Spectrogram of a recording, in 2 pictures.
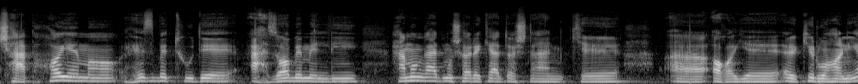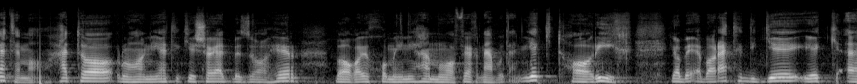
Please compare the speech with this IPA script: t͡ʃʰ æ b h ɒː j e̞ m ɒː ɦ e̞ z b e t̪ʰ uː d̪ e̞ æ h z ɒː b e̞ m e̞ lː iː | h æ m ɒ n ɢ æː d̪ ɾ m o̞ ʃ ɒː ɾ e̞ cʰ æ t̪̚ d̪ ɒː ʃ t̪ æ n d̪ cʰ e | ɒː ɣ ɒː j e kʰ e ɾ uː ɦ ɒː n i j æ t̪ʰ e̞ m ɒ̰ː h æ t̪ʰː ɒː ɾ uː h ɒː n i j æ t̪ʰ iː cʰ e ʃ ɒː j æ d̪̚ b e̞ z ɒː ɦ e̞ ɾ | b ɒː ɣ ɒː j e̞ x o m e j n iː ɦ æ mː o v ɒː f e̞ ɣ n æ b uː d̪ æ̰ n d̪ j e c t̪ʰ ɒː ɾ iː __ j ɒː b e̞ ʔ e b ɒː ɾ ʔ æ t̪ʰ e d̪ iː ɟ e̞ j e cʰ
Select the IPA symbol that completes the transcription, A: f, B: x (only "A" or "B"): B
